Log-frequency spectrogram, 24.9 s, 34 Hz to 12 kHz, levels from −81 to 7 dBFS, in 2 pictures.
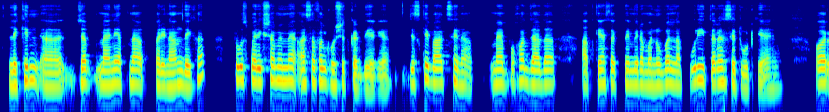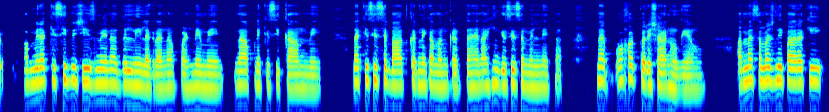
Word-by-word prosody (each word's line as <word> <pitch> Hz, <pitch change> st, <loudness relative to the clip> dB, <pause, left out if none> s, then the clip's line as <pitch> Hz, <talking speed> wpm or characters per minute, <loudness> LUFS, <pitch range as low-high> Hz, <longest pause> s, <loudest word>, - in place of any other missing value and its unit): लेकिन 165 Hz, +6 st, +3 dB
अ, 130 Hz, -1 st, 0 dB, 0.3 s
जब 160 Hz, -1 st, +3 dB, 0.2 s
मैंने 145 Hz, +2 st, +2 dB
अपना 155 Hz, 0 st, 0 dB, 0.2 s
परिणाम 135 Hz, +1 st, +1 dB
देखा 135 Hz, -, +1 dB, 0.5 s
तो 180 Hz, -, +5 dB
उस 185 Hz, -1 st, +2 dB
परीक्षा 170 Hz, +2 st, +4 dB
में 180 Hz, 0 st, +1 dB
मैं 175 Hz, 0 st, +2 dB, 0.2 s
असफल 165 Hz, +1 st, +1 dB
घोषित 145 Hz, -1 st, -3 dB
कर -, -, +2 dB
दिया 120 Hz, +1 st, -1 dB
गया 115 Hz, +1 st, -5 dB, 0.3 s
जिसके 155 Hz, +5 st, +2 dB
बाद 160 Hz, 0 st, +4 dB
से 170 Hz, +2 st, +1 dB
न 135 Hz, -4 st, -3 dB, 0.4 s
मैं 155 Hz, 0 st, +3 dB
बहुत 165 Hz, +3 st, -2 dB
ज़्यादा 155 Hz, 0 st, +3 dB, 0.5 s
आप -, -, 0 dB
कह 155 Hz, 0 st, +2 dB
सकते 155 Hz, 0 st, -3 dB
हैं 150 Hz, -, 0 dB
मेरा 150 Hz, 0 st, +1 dB
मनोबल 140 Hz, +2 st, +1 dB
न -, -, +1 dB
पूरी 180 Hz, +3 st, +3 dB
तरह 160 Hz, +2 st, +3 dB
से 150 Hz, -, +2 dB
टूट 120 Hz, -2 st, -4 dB
गया -, -, -1 dB
है 120 Hz, +1 st, -10 dB, 0.6 s
और 165 Hz, -, +4 dB, 0.3 s
अब 155 Hz, -, 0 dB
मेरा 170 Hz, +1 st, +5 dB
किसी 175 Hz, +2 st, -1 dB
भी 185 Hz, -, +2 dB
चीज़ 170 Hz, -2 st, +3 dB
में 160 Hz, 0 st, +2 dB
न 155 Hz, -, +1 dB
दिल 150 Hz, -1 st, +2 dB
नहीं 145 Hz, 0 st, +1 dB
लग 130 Hz, -2 st, 0 dB
रहा 125 Hz, -, +3 dB
ना 130 Hz, +1 st, -2 dB
पढ़ने 130 Hz, +1 st, -2 dB
में, 125 Hz, -1 st, -3 dB, 0.2 s
ना 145 Hz, 0 st, +3 dB
अपने 145 Hz, 0 st, -3 dB
किसी 140 Hz, +1 st, -5 dB
काम 125 Hz, 0 st, +1 dB
में, 120 Hz, -1 st, -6 dB, 0.5 s
ना 170 Hz, -, +5 dB
किसी 180 Hz, +1 st, +1 dB
से 180 Hz, +1 st, +2 dB
बात 145 Hz, -2 st, +1 dB
करने 145 Hz, -1 st, 0 dB
का 140 Hz, -, +2 dB
मन 135 Hz, 0 st, -2 dB
करता 130 Hz, 0 st, -2 dB
है, 135 Hz, -, -1 dB
ना 140 Hz, -, 0 dB
ही 150 Hz, +3 st, -2 dB
किसी 150 Hz, +1 st, +2 dB
से 145 Hz, +1 st, -1 dB
मिलने 130 Hz, -1 st, -3 dB
का। -, -, -13 dB, 0.6 s
मैं 180 Hz, -1 st, +3 dB, 0.2 s
बहुत 185 Hz, +1 st, 0 dB
परेशान 145 Hz, -3 st, +3 dB
हो 120 Hz, -2 st, -1 dB
गया 115 Hz, 0 st, -2 dB
हूँ 115 Hz, 0 st, -12 dB, 0.5 s
अब -, -, +2 dB
मैं 180 Hz, +2 st, +4 dB
समझ 180 Hz, -1 st, +2 dB
नहीं 185 Hz, -1 st, +6 dB
पा 165 Hz, -1 st, +6 dB
रहा 165 Hz, 0 st, +5 dB
कि 175 Hz, -2 st, +1 dB
150 Hz, 205 wpm, -24 LUFS, 135-165 Hz, 0.6 s, नहीं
